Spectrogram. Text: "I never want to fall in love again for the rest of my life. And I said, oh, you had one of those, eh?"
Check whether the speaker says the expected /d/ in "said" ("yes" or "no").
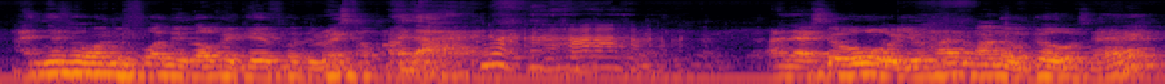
no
